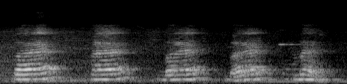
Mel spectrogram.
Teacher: इसको बोलते समय हमारा दोनों ओठ क्या हो रहा है? टच कर रहा है। बिना ओठ तक किए आप नहीं बोल पाओगे, है नहीं बोल पाओगे, इसीलिए इसे कहा जाता है ओष्ठ व्यंजन।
